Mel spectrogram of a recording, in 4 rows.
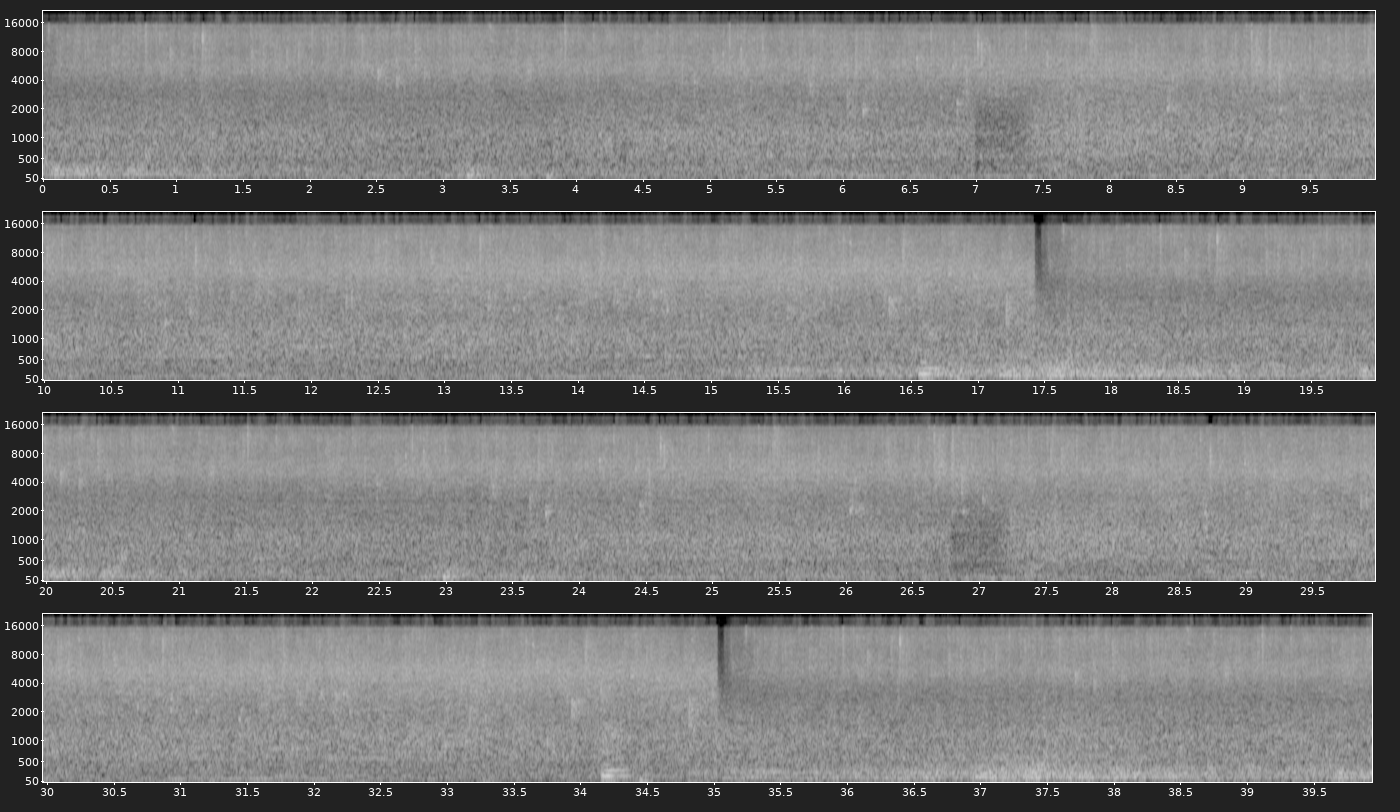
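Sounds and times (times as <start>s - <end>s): steady rain hissing: 0.0s - 39.9s
distant thunder rumble: 15.4s - 20.9s.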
